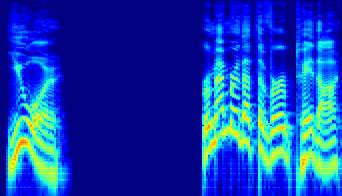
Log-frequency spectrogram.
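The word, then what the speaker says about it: 6월: boiling hot note that uor meaning June is pronounced uor remember that the verb TWA can be used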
